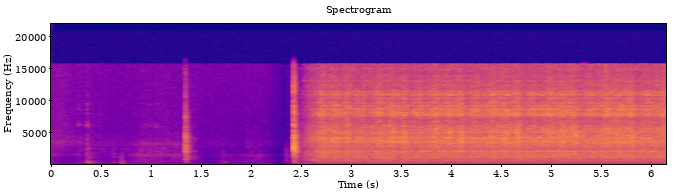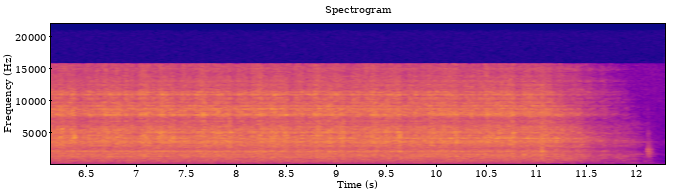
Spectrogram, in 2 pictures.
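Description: Burgess BBS-20 Mark II three-wheel bandsaw switched on with a click about two seconds in, running steadily with no load: a low motor hum under the whirr of the blade and wheels. It is switched off near the end and winds down. This is a first test run on a freshly fitted blade, and it runs without trouble.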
